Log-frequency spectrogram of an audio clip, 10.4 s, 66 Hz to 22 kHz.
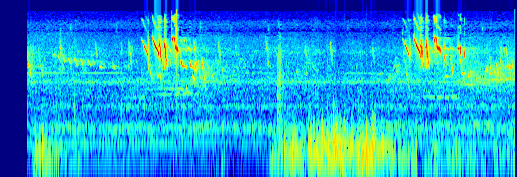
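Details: Siberian rubythroat singing at close range around 5 a.m. in late May at Lake Kushu, Rebun Island: two bursts of rapid, varied, scratchy high warbling several seconds apart, over low rumbling wind or water noise.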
